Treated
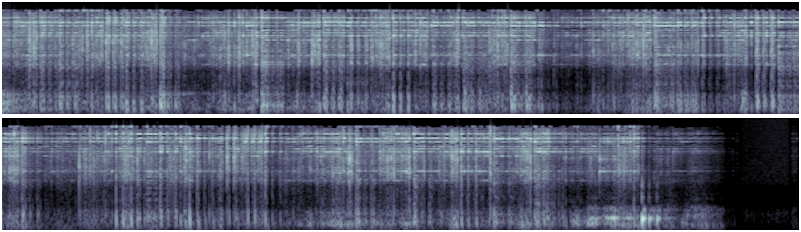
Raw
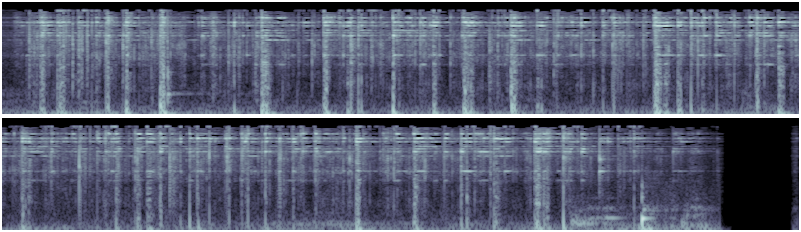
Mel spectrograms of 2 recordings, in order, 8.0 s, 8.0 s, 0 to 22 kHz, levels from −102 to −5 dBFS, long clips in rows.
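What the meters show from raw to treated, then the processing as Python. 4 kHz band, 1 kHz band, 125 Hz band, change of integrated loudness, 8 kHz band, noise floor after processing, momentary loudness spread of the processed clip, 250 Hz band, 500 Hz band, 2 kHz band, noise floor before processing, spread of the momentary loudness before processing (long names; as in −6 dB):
+1.5 dB, below −10 dB, can't be measured, +0.5 dB, +0.5 dB, −62 dBFS, 6 LU, −0.5 dB, −1.0 dB, −4.0 dB, −51 dBFS, 6 LU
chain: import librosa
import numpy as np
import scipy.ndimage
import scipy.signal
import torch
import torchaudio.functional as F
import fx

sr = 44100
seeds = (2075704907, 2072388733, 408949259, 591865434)

y = fx.level_steps(x, sr, step_db=23)
y = scipy.signal.sosfilt(scipy.signal.butter(2, 210.0, 'highpass', fs=sr, output='sos'), y)
y = fx.band_shelf(y, sr, hz=1200.0, db=-13.5, octaves=1.7)
y = fx.room_early_taps(y, sr, ms=(35, 75), db=(-13.5, -13.5))
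y = fx.pre_swell(y, sr, db_per_s=38.0)
y = F.gain(torch.from_numpy(y), 1.5).numpy()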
